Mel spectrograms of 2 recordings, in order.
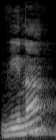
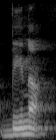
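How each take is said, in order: First: The word begins with a v sound. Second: The word begins with a b sound. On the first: This is the Sanskrit form. "Sanskrit में वीणा बोलते हैं" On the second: This is the Hindi form. "Hindi में बीना बोलते हैं"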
